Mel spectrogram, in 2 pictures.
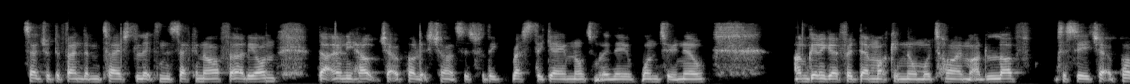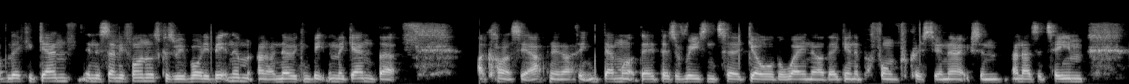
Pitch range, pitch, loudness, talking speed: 125-145 Hz, 135 Hz, -20 LUFS, 240 wpm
